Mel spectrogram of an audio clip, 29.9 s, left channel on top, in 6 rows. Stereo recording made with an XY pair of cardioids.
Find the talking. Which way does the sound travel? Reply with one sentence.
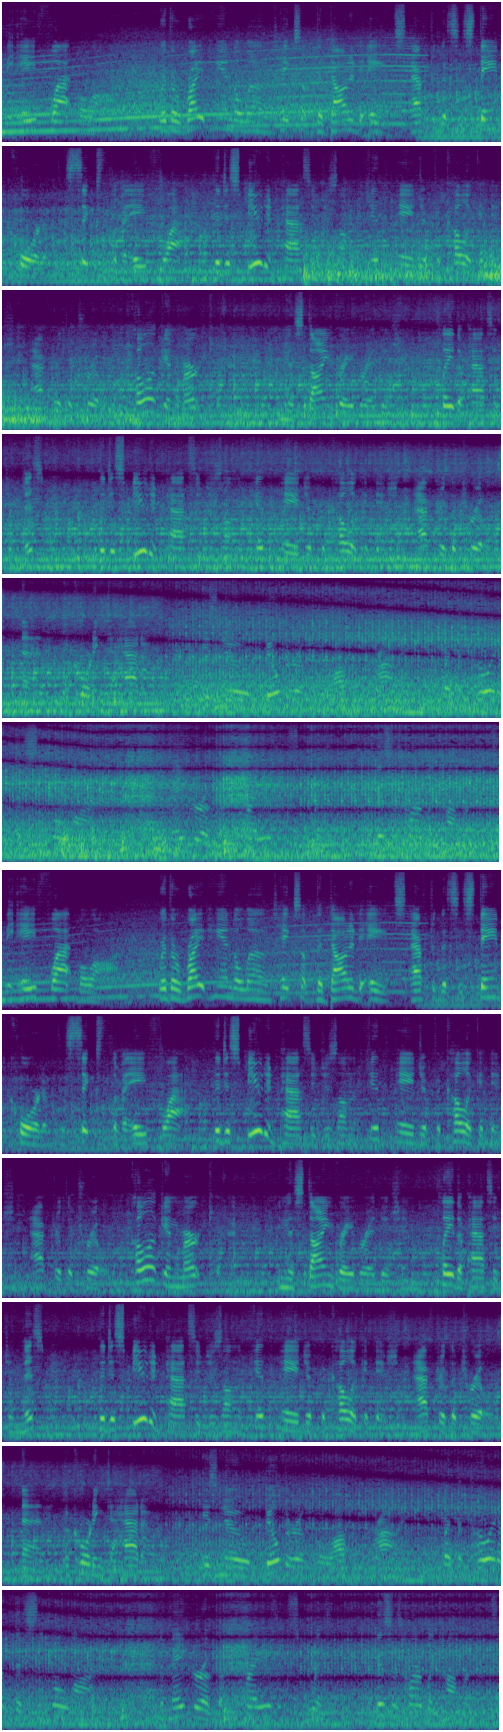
You can hear the talking stay in one place.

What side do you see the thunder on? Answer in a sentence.
You can hear the thunder on the left.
